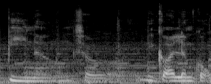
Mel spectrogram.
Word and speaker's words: Penang: Yung pronunciation pala ng Penang, it's not Penang, it's Pinang.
